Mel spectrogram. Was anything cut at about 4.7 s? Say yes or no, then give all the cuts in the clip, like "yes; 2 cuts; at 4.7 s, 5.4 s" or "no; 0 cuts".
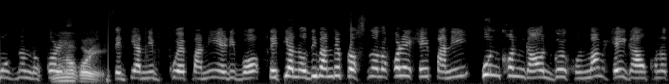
yes; 3 cuts; at 1.1 s, 2.6 s, 4.7 s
